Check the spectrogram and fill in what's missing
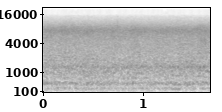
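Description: A dense, steady buzzing hum of many honeybees from a rescued swarm fills the air continuously, close and even in loudness, with no voices.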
